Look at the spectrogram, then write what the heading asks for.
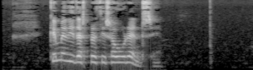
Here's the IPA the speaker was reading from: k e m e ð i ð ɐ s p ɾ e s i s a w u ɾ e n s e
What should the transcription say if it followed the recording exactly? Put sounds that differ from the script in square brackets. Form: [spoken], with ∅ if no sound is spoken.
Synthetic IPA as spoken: k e m e ð i ð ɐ s p ɾ e [θ] i s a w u ɾ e n s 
